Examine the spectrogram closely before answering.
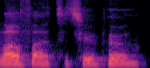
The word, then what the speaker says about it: Lofa Tatupu: seahawks lofa to tupu i wait did i pronounce that right lofa to tupu of tupa you got it man you're probably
